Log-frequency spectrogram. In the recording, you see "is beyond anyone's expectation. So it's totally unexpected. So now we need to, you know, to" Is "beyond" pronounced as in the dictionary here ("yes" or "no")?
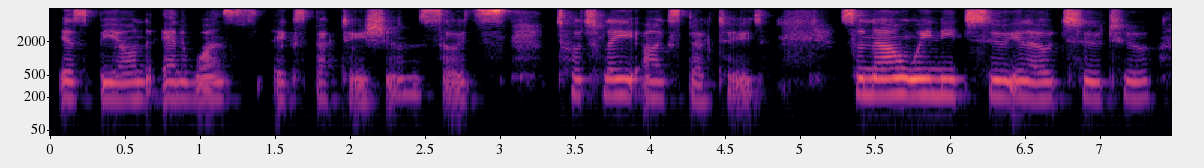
yes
